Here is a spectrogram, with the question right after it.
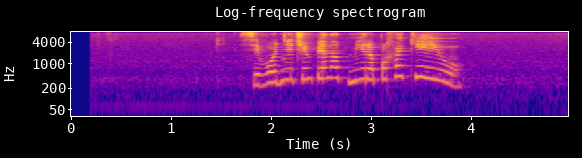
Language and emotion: Russian, positive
